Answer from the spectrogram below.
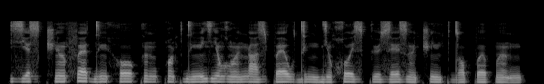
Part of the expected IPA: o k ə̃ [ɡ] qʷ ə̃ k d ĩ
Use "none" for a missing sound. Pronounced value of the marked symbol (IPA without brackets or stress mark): ŋ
